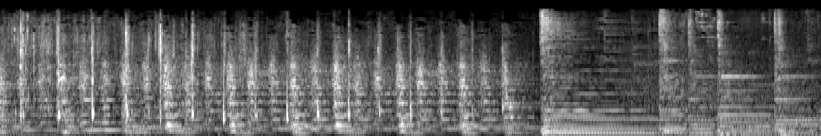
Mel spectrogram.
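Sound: horse hooves galloping away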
